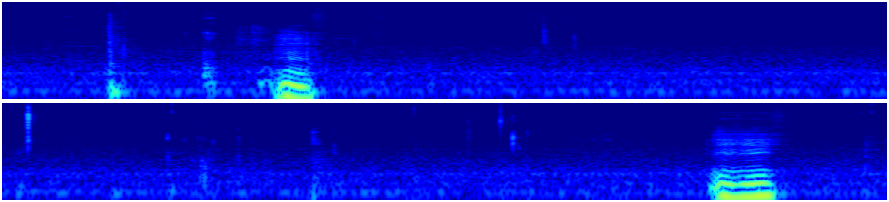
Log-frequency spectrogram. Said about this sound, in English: I'm going to take another sip.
